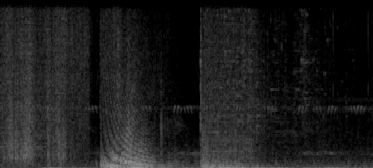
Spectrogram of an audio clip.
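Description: A firebomb bursts into roaring, crackling flames.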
